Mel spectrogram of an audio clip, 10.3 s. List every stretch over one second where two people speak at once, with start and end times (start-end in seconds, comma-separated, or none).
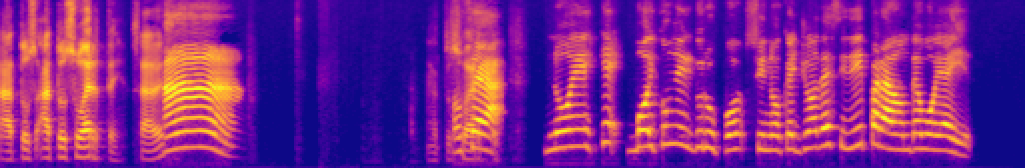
none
